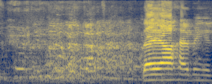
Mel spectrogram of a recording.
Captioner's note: laughter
